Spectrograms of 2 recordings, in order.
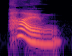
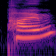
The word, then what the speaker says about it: poem: So have we got two syllables or have we got one using a diphthong? O-M, O, poem or poem. So are you using a diphthong, meaning a sound that has two sounds combined?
